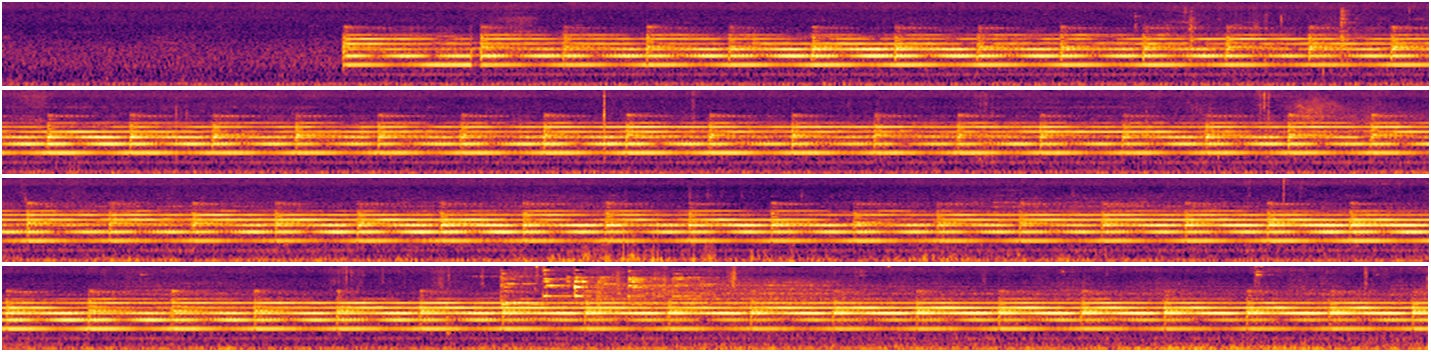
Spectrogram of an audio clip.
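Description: Grade-crossing warning bell that switches on about two seconds in and rings steadily as a diesel locomotive approaches. Under it, the locomotive's engine rumble grows louder in the second half.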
